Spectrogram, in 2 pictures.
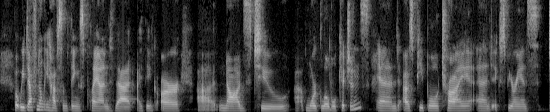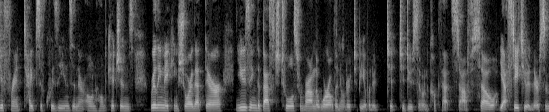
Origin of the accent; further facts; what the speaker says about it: Kansas, United States; born there; also born or lived in California; So I was born in Kansas, of all places, which is not where you'd find, I think, a lot of Korean American families in the early 80s.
